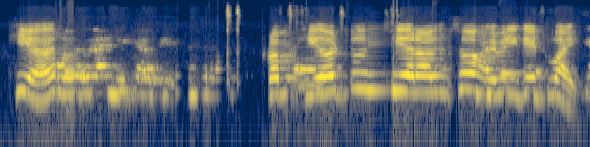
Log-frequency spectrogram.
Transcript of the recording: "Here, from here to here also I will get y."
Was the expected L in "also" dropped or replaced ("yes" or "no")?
yes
